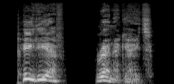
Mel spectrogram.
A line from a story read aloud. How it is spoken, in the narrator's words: I gasped, feeling the air begin to rasp in my lungs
